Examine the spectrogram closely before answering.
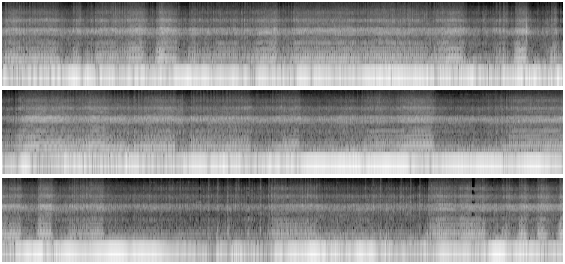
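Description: Dirt bike engine revving up and down repeatedly as the throttle opens and closes, over a heavy low rumble, with a few sharp knocks along the way.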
